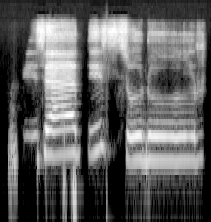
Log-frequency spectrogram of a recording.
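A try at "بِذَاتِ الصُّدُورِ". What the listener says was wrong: Oke, huruf zalnya hati-hati ya. Biza, za. Coba.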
